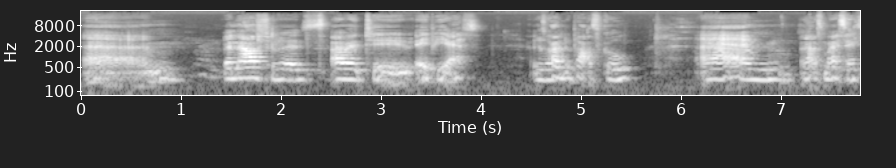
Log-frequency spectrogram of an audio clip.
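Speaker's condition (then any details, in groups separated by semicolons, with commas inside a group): Down syndrome; Down syndrome since birth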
